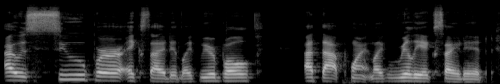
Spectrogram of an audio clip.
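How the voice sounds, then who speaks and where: Young woman on a podcast, lower voice, earnest and emotional, lots of "like"s. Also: a little slow, clean tone. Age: young adult. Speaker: podcast guest. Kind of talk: personal storytelling.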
